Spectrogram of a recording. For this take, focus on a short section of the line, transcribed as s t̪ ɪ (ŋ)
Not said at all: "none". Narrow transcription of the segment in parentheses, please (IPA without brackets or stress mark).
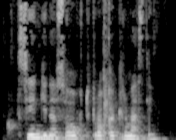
ŋ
